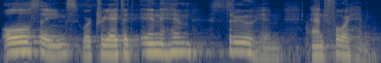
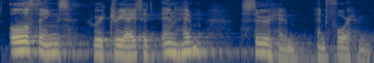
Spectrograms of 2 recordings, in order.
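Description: First: Very slow, for the congregation to follow; slow unison recitation; slow call and response. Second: Slow and deliberate, each phrase landed; slow, emphatic scripture phrase; slow, weighty reading. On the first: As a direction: lead them through it slowly. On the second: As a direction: read it slowly like a creed. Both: Shown as a demonstration. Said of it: "So just say that with me".

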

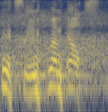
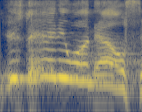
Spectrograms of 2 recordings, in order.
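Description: First: Laughing repeat. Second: High, loud, slow arena shout; hammed-up gladiator cry. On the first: Retold or imitated. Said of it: "it's like". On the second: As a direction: bellow it to the crowd. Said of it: "that gladiator scene".

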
